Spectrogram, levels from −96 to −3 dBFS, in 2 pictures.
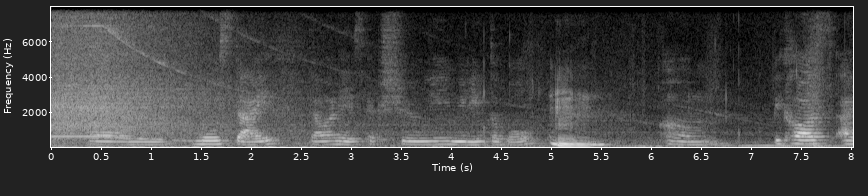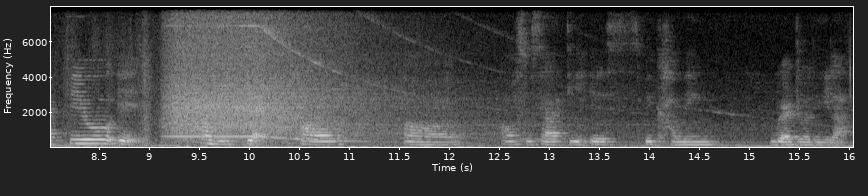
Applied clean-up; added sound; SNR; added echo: none; Domestic sounds, home sounds; 6 dB; none.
